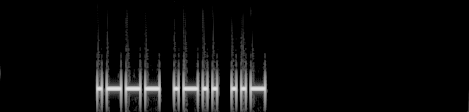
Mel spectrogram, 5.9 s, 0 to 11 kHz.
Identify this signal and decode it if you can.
Morse code, heard as a keyed tone, about 20 wpm, 700 Hz. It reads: JLU
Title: Three Letter-Number Combinations - 20wpm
